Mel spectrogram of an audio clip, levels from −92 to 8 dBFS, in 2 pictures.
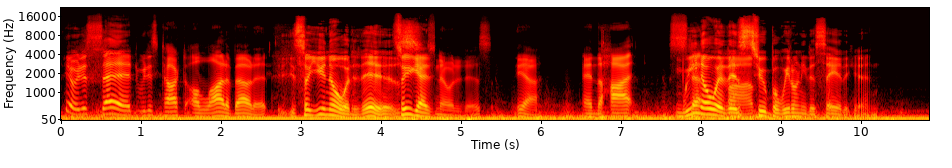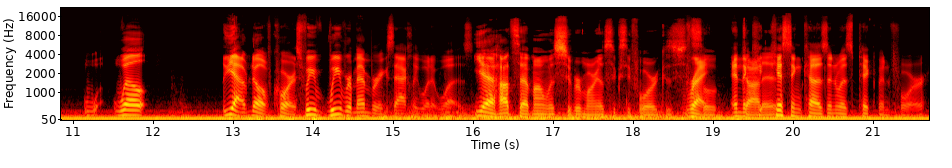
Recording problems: low rumble; faint; throughout; 20 dB below the speech

